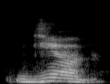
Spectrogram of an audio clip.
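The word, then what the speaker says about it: ज्ञ: Ja, mm, Ja, then force the air into your nose after you have said Ja. Mm, Jian, Jian, Jian. The air must come out from your nose. Jian, with Jian, Jian, ya Jian. That is how you pronounce Jian.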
